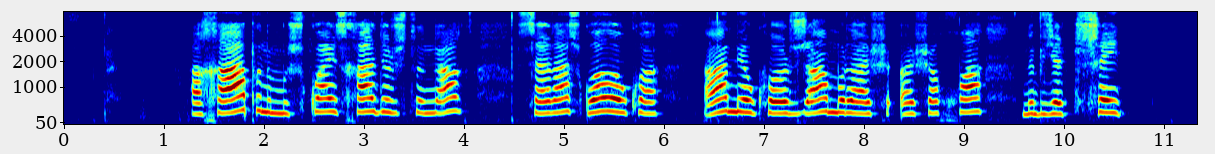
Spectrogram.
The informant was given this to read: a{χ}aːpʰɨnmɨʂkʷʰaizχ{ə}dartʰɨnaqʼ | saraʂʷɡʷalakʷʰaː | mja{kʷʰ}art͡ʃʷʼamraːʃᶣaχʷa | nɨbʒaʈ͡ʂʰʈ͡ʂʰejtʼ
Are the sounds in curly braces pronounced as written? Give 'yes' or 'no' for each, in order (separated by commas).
yes, no, yes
